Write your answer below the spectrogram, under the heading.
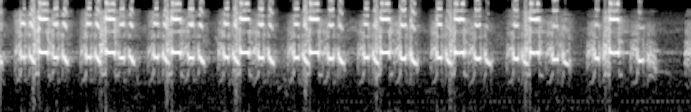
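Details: Grey francolin in Pakistan, known locally as sangli, calling loudly at high pitch. Clipped, harsh notes with a whistled twist arrive roughly twice per second in an unbroken run, with a faint low hum behind.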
